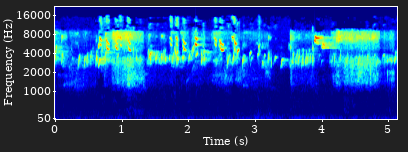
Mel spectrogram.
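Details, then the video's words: Goldfinch song used as a singing lesson for training songbirds: bright, dense twittering in bursts, with a quieter gap near the middle and a fresh rush of sharp chirps and trills toward the end. "Training and cultivating melodies singing lessons for goldfinches"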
